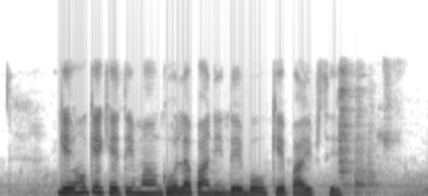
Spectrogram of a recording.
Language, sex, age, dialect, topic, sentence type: Chhattisgarhi, female, 31-35, Western/Budati/Khatahi, agriculture, question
